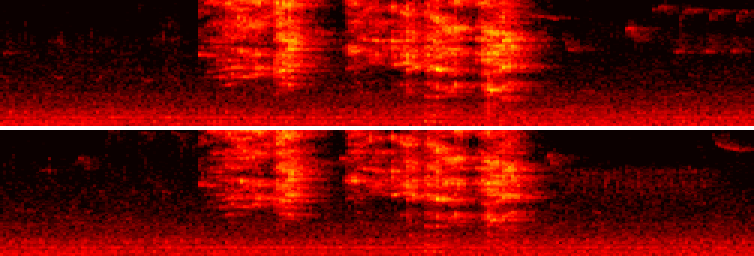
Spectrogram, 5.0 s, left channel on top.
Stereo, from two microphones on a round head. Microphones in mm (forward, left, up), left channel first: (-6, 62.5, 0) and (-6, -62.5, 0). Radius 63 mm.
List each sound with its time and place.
1.3 s cutlery clinking: 30° left (ahead or behind), 0.8 m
